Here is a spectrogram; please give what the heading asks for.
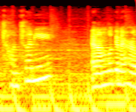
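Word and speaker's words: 천천히: means slowly so i say oh it says chun chun hee and then the girl was like well actually it's pronounced chun chunni and i'm looking at her like i know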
